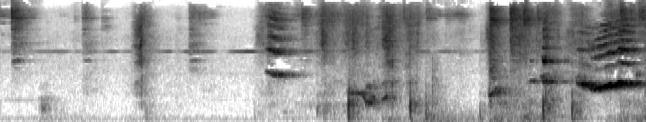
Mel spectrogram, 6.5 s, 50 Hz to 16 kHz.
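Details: Six Labrador Retriever puppies in their sixth week, born January 18, 2022, on an indoor live puppy cam; soft rustles and thumps build into scuffling, then a loud, rising, drawn-out whine near the end.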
